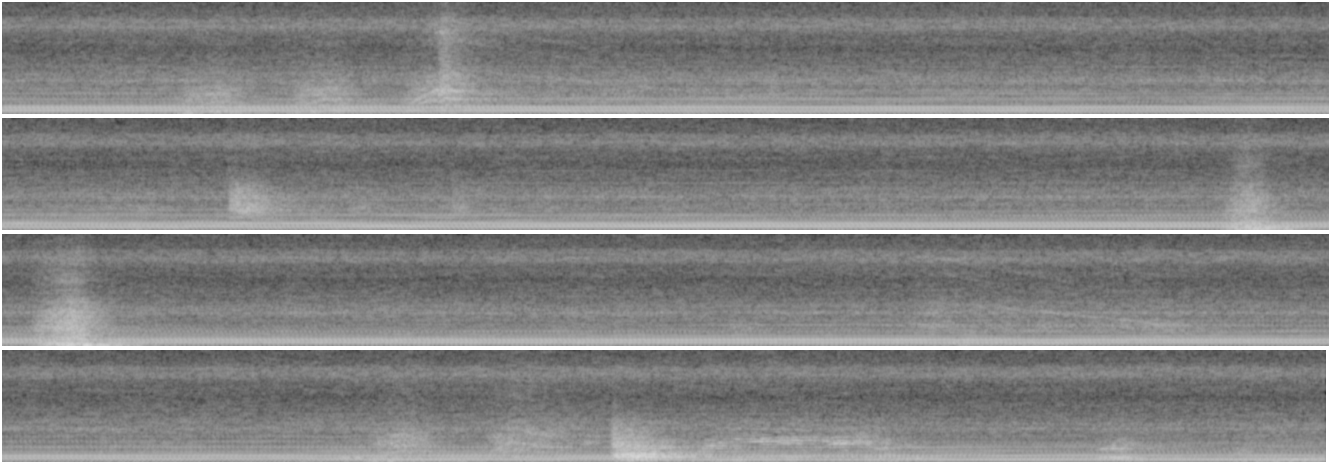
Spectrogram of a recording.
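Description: A heavy wooden door knocks and thumps as it is shifted.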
